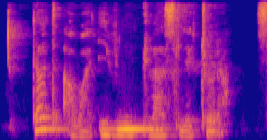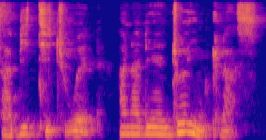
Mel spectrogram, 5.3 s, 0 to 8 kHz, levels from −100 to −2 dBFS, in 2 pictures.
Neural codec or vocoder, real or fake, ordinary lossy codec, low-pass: none; real; none; 7.2 kHz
